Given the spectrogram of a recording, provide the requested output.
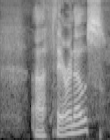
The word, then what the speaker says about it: Theranos: This is the podcast about Elizabeth Holmes and how do you pronounce that? Theranos.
